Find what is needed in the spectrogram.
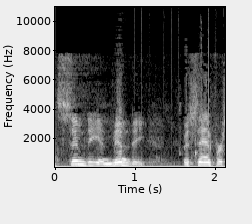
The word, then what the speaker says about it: SIMD: The first, SIMD as it's pronounced,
